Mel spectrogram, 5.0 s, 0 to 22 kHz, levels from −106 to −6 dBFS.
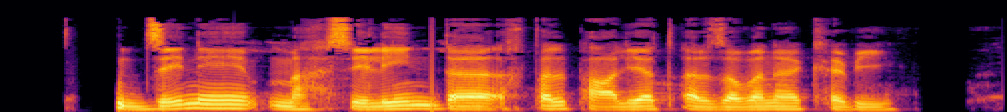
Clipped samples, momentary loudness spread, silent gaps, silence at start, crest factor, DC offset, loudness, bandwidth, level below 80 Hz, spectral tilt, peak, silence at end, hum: under 0.1%; 7 LU; none; 0.6 s; 14 dB; under 0.1%; -13 LUFS; 11.5 kHz; -46 dBFS; -5 dB/octave; 0 dBFS; 0.55 s; none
